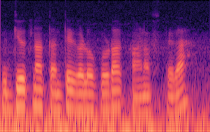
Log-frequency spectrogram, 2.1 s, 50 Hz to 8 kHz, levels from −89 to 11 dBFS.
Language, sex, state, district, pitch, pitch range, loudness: Kannada, male, Karnataka, Bangalore, 110 Hz, 100-125 Hz, -17 LUFS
